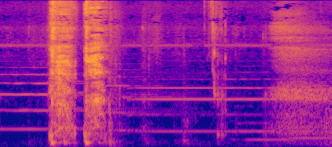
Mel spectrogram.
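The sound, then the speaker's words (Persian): Two loud, harsh coughs in quick succession, followed by a quieter rasp and faint background noise with a steady tonal hum. “سرفه کرد”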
